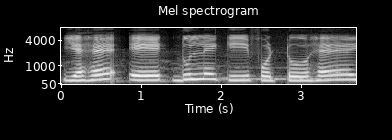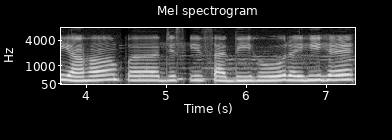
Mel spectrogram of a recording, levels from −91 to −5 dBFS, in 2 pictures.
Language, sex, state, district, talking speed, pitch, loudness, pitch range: Hindi, male, Rajasthan, Bikaner, 105 wpm, 230 Hz, -16 LUFS, 220-250 Hz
